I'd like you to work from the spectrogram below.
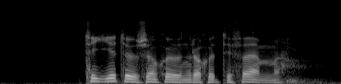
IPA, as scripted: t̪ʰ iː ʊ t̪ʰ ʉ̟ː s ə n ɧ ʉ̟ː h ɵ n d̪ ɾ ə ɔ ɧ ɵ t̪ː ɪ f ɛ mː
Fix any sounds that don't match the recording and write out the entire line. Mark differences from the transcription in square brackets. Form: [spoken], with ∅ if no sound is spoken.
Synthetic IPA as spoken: t̪ʰ iː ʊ t̪ʰ ʉ̟ː s ə n ɧ ʉ̟ː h ɵ n d̪ ɾ [a] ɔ ɧ ɵ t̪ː ɪ f ɛ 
